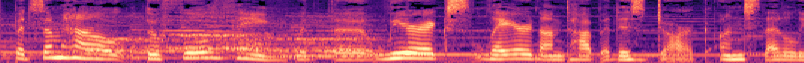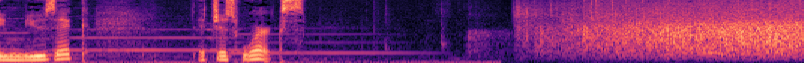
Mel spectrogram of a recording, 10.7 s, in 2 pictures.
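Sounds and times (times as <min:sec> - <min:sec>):
speech: 0:00.1 - 0:07.5
audience applause after a performance: 0:08.8 - 0:10.7.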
